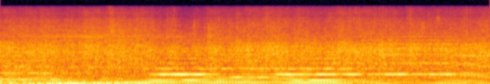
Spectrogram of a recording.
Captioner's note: audience applauding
